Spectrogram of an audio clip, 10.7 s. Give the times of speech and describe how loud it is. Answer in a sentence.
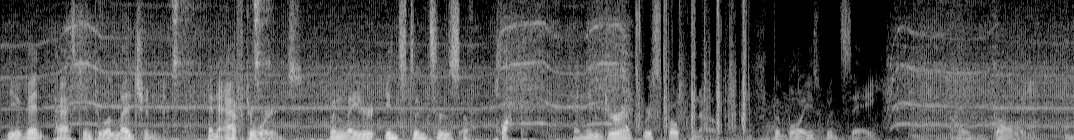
The speech can be heard from 0.1 to 10.7 s, getting quieter.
